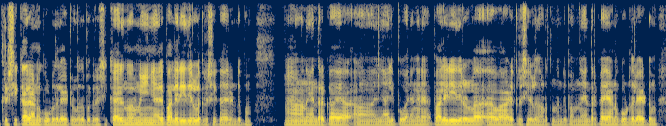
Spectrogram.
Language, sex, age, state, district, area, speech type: Malayalam, male, 30-45, Kerala, Kozhikode, urban, spontaneous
